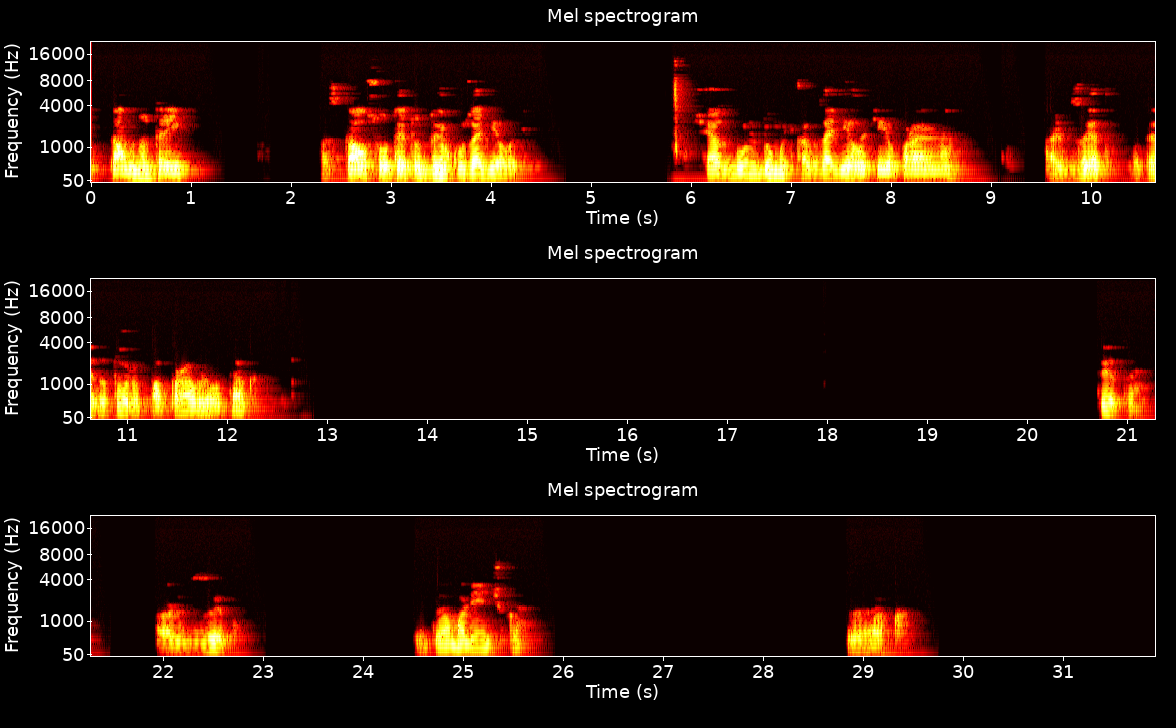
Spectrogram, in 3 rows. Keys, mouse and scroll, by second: 0.4-1.6 middle drag, 2.0-3.1 middle drag, 3.5 shift+middle drag, 4.3-5.6 middle drag, 5.9 shift+middle click, 6.7 shift+middle click, 7.6 shift+middle click, 8.3 shift+middle click, 9.2 alt+z, 10.0 click, 11.0-12.2 drag, 12.3 alt+z, 12.9-14.3 middle drag, 14.8 middle drag, 15.7-16.7 drag, 17.6 shift+middle click, 18.3 click, 19.1 shift+middle click, 21.9 alt+z, 23.0 click, 24.4-26.1 drag, 26.5 click, 26.9 alt+z, 27.4-30.4 middle drag, 30.6-31.6 middle drag.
